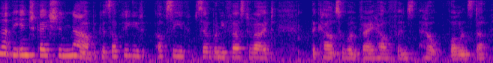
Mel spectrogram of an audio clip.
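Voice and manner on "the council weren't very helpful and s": ordinary delivery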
